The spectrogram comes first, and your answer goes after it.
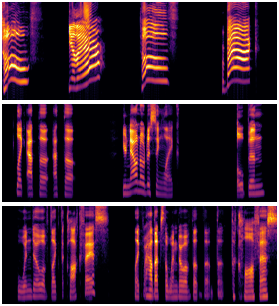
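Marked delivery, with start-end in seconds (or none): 0.0-5.2 very high, stretched, drawn-out calling voice, as if over distance. A character on tiptoes calls across the hump, calling out, hands cupped. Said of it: "hands around her mouth".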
